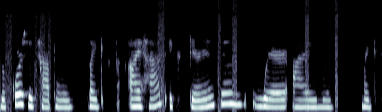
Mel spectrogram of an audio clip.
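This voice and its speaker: A young woman talks slowly and hesitantly, filling her speech with "like" in a casual discussion. Her voice is somewhat high. The sound is tinny and dry, like a phone line. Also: dry recording. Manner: hesitant, peppered with "like". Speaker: discussion participant.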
